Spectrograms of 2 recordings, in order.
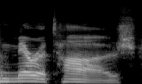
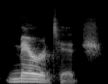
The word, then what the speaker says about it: Meritage: and they go oh i'll have the meritage when it's really pronounced meritage right and uh disham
